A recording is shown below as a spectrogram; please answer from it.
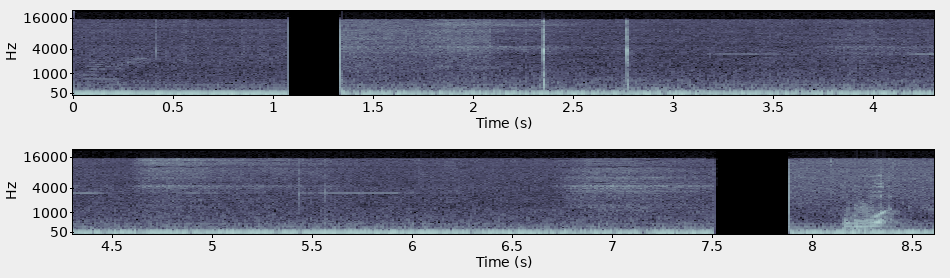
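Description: A steady low rumble, with two short clicks about two and a half seconds in. The sound cuts out completely for a moment twice, about a second in and near the end.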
